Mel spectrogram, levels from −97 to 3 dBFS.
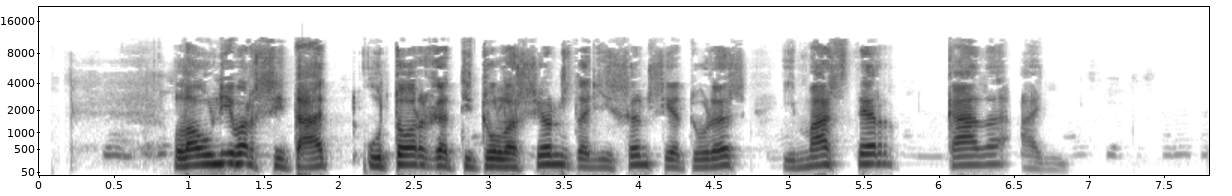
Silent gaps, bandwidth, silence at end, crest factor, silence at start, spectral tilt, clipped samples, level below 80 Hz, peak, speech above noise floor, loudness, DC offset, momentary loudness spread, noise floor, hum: none; 11.5 kHz; 1.15 s; 20 dB; 0.45 s; -4 dB/octave; under 0.1%; -66 dBFS; 0 dBFS; 47 dB; -18 LUFS; under 0.1%; 17 LU; -66 dBFS; none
